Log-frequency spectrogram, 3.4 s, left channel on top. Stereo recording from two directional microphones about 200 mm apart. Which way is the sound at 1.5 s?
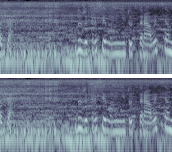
5° left (ahead or behind).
